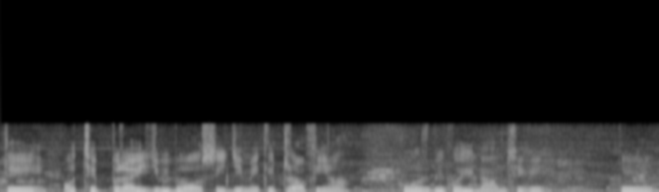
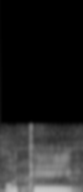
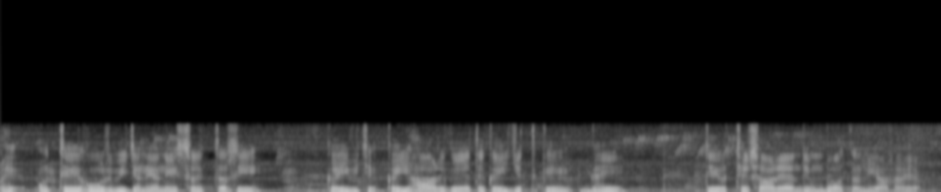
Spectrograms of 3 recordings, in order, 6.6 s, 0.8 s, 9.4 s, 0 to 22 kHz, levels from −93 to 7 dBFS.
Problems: background sounds at intervals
